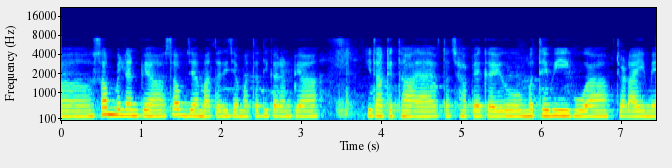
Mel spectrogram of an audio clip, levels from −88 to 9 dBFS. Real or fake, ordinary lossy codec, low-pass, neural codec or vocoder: real; none; 7.2 kHz; none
